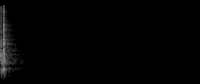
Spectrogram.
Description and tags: Button plastic 4/4
A Click of an old casetterecorder.
Could be use as an sound for a menu or just sounddesign.
Hit me up for individual soundesign for movies or games.
game, home, video, Tape, Casette, foley, horror, trash, Machine, sounddesign, menu, Button, Click, Press, effect, plastic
